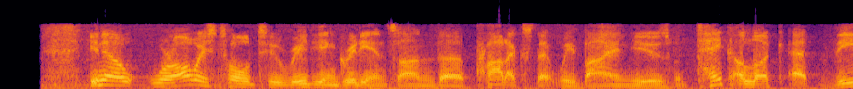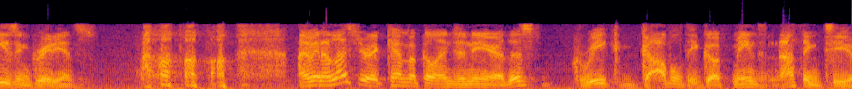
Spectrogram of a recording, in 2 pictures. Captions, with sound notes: You know we are always told to read the ingredients on the products we buy and use. Well take a look at these ingredients. (laugh) I mean unless you're a chemical engineer this greek gobblygook means nothing to you.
